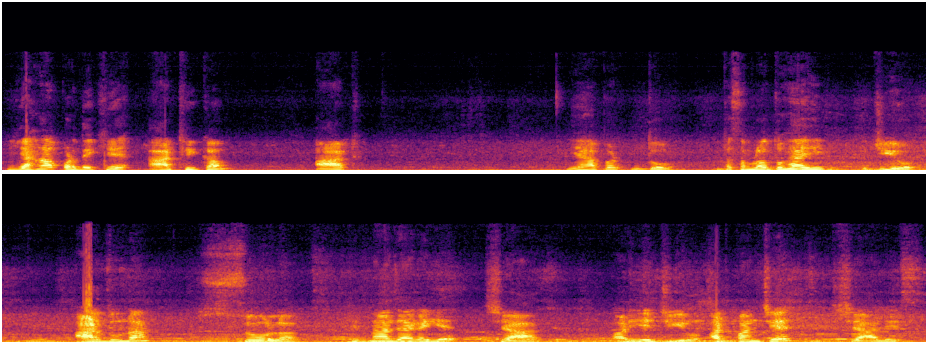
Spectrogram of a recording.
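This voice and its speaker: A man with a high voice teaches a math class patiently, one step at a time. He reads numbers out slowly, digit by digit, and keeps checking that his students follow. Faint traffic hums in the background. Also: very animated. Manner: patient, step-by-step explaining, often checks with "ठीक है ना".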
